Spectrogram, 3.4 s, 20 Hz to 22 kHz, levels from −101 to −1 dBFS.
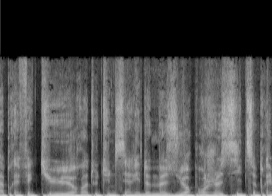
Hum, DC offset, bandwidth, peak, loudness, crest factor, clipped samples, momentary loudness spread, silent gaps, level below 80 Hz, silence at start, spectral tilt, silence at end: none; under 0.1%; 16 kHz; -10 dBFS; -24 LUFS; 14 dB; under 0.1%; 3 LU; none; -36 dBFS; 0 s; -4 dB/octave; 0 s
